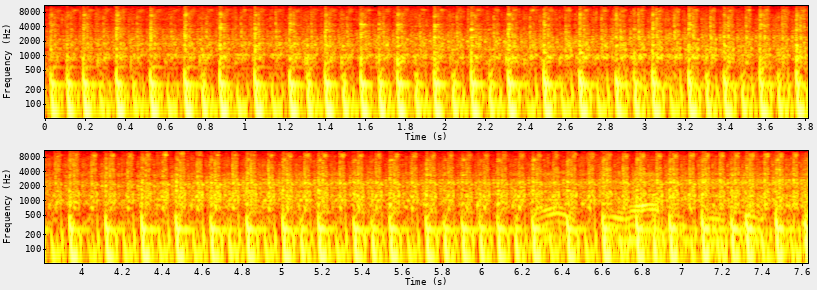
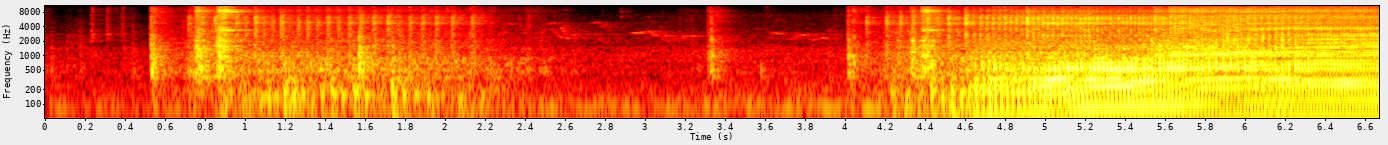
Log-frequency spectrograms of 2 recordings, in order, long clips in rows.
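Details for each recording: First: Mercury outboard revived after sitting: crisp, even firing at a steady fast pace with no misses or knocks. Running normally. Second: 1960s Cal Jet two-stroke outboard that sat for years, run in a water bucket after fresh fuel, choke on: a few clatters, then it catches and buzzes up unevenly with rising revs. Runs, but not crisply.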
